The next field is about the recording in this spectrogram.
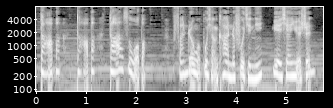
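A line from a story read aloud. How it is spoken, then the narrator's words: Sobbing bitterly. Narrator (Chinese): 贝纳欧痛哭起来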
